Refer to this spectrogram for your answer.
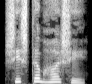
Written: ಶಿಷ್ಟಭಾಷೆ

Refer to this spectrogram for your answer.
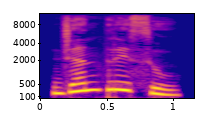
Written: ಜಂತ್ರಿಸು

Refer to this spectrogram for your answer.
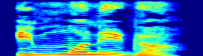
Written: ಇಮ್ಮೊನೆಗ

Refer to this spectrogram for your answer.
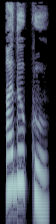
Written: ಅತ್ತಿಗೆ

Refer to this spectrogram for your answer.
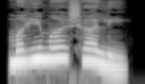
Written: ಮಹಿಮಾಶಾಲಿ

